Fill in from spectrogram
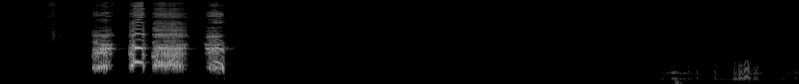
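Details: Red junglefowl used as a decoy to draw in wild junglefowl gives a rapid four-syllable crow lasting just over a second, then quiet, with faint low rustling near the end.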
